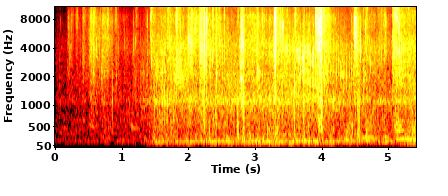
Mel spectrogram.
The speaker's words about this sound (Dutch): We lopen nu letterlijk de begroeiing in. Overal blad.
